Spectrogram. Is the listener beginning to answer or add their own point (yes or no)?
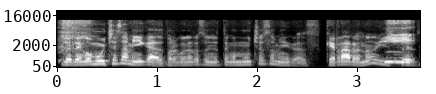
yes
